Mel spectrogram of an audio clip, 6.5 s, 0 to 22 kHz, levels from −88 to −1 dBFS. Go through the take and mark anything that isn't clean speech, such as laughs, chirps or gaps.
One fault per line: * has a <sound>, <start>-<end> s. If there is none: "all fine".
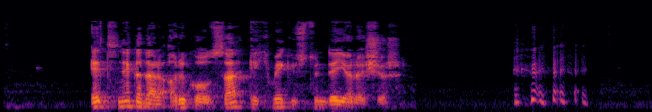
* has a laugh, 5.1-5.9 s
